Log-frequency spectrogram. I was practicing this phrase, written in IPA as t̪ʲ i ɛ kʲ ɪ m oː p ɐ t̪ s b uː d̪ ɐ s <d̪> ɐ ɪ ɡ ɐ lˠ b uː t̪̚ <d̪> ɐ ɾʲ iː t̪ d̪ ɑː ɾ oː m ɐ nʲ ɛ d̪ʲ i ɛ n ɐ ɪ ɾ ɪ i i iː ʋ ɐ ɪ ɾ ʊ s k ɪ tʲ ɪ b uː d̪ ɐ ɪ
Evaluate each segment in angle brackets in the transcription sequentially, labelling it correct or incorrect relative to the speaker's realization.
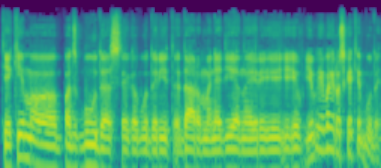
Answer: incorrect, correct

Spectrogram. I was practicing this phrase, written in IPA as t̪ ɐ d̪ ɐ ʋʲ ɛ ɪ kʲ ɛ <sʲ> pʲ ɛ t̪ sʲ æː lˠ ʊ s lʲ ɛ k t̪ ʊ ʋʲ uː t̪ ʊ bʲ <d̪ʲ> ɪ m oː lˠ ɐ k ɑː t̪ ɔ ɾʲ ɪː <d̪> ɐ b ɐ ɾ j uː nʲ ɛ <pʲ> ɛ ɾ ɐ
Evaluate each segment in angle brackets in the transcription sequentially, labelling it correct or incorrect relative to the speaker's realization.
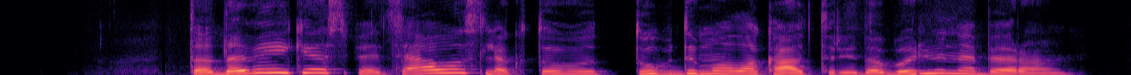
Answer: correct, correct, correct, incorrect

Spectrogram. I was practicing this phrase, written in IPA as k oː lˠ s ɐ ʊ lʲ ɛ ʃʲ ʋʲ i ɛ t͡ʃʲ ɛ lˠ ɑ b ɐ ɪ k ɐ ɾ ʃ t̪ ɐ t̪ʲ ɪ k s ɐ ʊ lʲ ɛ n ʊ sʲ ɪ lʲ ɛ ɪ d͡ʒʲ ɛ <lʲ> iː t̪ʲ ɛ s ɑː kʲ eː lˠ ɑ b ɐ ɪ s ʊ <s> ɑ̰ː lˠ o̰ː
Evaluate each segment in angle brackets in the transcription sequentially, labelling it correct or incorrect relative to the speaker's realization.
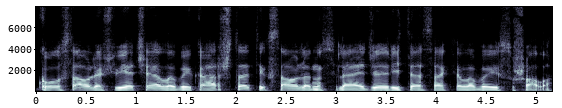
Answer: incorrect, incorrect

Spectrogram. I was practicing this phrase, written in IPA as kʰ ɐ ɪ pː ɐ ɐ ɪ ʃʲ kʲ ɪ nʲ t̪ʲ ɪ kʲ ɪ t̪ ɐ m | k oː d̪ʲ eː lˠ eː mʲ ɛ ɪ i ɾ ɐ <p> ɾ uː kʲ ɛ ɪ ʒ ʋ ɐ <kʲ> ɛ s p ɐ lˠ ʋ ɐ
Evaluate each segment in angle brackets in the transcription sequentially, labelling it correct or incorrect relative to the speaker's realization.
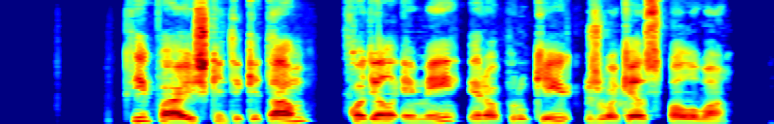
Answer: correct, correct

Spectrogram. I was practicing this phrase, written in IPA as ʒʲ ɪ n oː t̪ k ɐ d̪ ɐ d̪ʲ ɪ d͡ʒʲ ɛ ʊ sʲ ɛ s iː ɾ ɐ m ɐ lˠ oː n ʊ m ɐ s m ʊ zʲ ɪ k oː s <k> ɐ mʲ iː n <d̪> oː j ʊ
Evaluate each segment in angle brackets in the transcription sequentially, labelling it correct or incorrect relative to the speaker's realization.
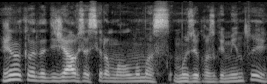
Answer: incorrect, incorrect

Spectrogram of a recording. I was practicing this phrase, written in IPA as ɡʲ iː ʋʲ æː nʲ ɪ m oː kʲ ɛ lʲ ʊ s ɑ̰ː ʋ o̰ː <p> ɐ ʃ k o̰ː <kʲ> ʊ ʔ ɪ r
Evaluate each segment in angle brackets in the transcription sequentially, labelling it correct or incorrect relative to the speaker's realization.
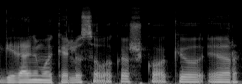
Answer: incorrect, correct

